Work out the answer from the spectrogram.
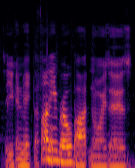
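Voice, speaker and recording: A man's voice: deep voice, sing-song, measured pace, faint music behind. A man presenting a casual product tutorial, speaking through a robot voice filter.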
